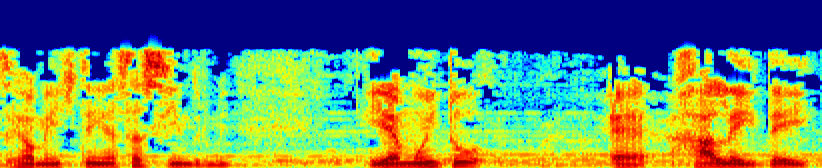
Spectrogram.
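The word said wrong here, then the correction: Riley-Day: Como é que se escreve? R-I-L-E-Y. Riley. Riley Day.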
